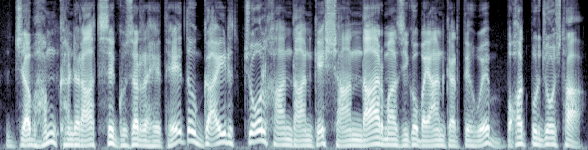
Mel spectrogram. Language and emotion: Urdu, happy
